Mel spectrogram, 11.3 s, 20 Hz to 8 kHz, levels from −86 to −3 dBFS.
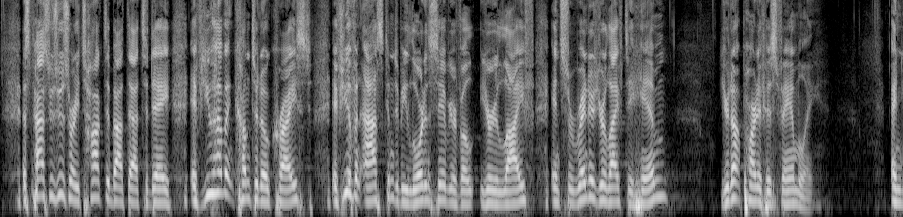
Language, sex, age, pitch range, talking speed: English, male, 40-59, 140-185 Hz, 220 wpm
